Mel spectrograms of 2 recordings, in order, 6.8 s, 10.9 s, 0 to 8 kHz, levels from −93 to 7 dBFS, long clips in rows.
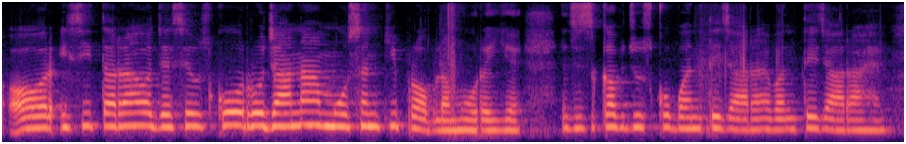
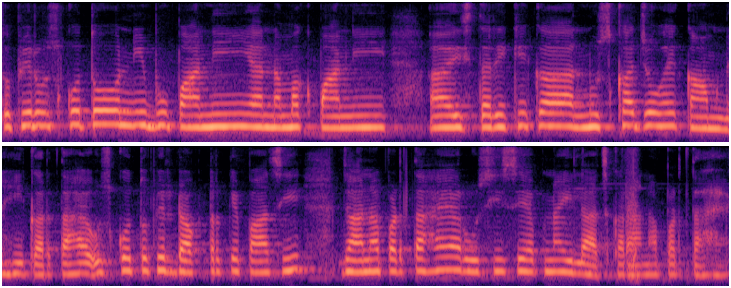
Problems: background sounds at intervals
